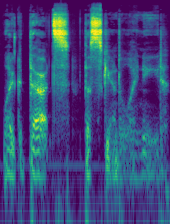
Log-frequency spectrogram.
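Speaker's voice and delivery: slow low whispered scorn; mild disgust, whispered low. A narrator's reading. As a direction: sneer it slowly, half under breath. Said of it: "Bakugo spits out, disgusted".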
